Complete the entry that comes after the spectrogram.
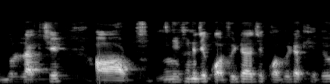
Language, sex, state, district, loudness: Bengali, male, West Bengal, Kolkata, -17 LUFS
